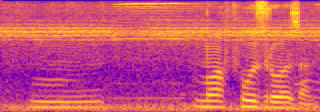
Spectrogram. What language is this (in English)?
Kashmiri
